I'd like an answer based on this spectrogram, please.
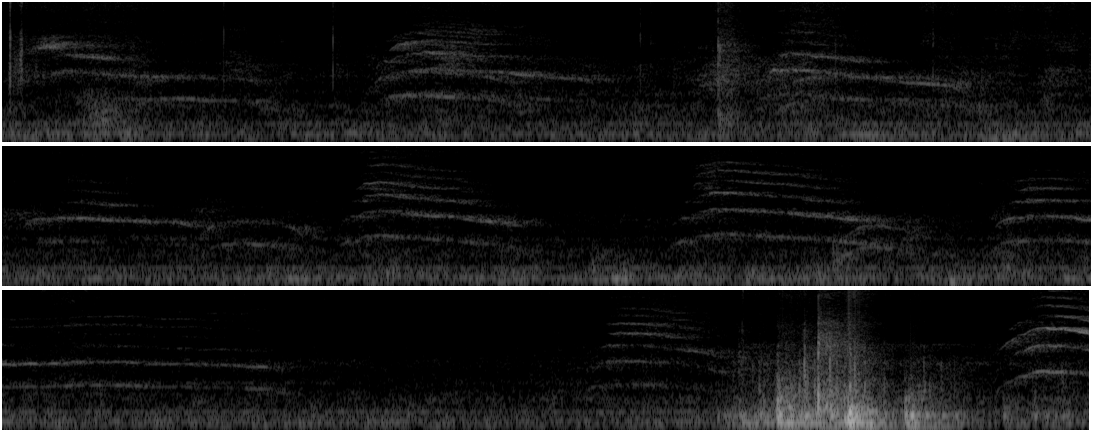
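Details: Mother cat and her baby kitten in a box: a rapid string of short, thin, downward-sliding mews, many overlapping, ending with a loud rustling bump.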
